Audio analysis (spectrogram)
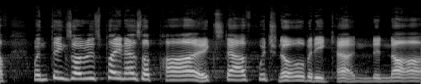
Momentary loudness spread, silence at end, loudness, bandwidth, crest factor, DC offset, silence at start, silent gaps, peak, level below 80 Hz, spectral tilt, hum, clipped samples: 8 LU; 0 s; -20 LUFS; 18 kHz; 18 dB; under 0.1%; 0 s; none; -4 dBFS; under -90 dBFS; -3 dB/octave; none; under 0.1%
